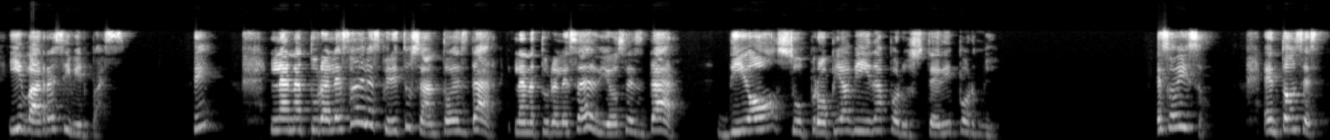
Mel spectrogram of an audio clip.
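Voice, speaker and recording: A woman's voice: high voice, dull audio. A woman preaching a sermon emphatically, repeating her points and checking in with the listener.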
